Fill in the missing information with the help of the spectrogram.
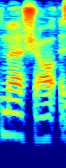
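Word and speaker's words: Meerschaert: Literally, as I said, he's fought Rhys McKee, John Phillips, and then, I forgot his name, is Gerald Merchart, is how you pronounce it.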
